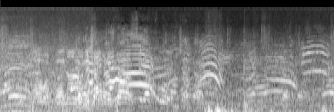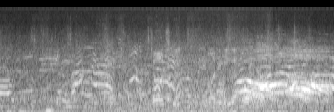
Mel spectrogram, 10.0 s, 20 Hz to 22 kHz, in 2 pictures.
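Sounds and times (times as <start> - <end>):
voices shouting and calling: 0.0 - 10.0.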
